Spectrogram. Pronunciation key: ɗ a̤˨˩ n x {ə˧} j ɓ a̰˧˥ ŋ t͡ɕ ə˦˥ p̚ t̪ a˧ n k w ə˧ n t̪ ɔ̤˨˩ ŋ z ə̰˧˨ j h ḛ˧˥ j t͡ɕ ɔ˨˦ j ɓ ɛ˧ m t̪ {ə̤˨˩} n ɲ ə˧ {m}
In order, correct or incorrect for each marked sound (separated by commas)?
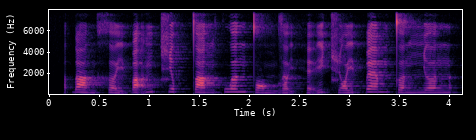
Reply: incorrect, incorrect, incorrect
